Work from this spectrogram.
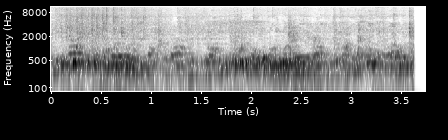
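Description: A big male red indigo pigeon with a crested head coos steadily, a low rolling murmur filling nearly four seconds close by before cutting off abruptly.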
